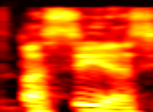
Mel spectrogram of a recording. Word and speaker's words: Pasillas: and that is pasas pacillas I should have asked you how to say your last name you want you want to tell me how to say it it's pasas yeah you nailed it right there to be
